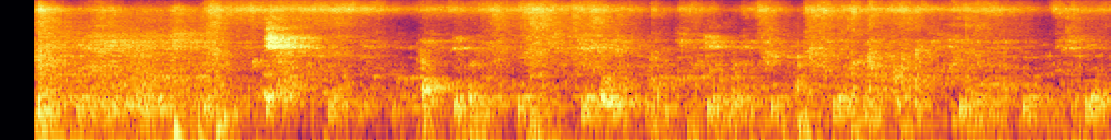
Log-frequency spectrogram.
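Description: People doing burpees: hard breathing and short grunts mixed with irregular soft thuds of hands and feet landing on rubber gym floor mats, over a faint steady high whine.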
